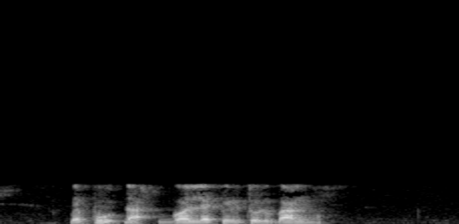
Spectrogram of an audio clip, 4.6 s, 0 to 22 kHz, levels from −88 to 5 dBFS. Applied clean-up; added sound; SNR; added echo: none; none; none; none.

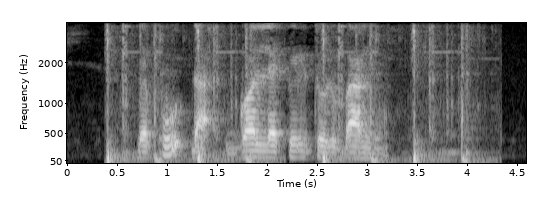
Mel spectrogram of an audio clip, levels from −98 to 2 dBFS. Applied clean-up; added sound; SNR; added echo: none; Mechanisms; 7 dB; none.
